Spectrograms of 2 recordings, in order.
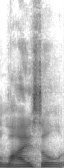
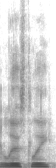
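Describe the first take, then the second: First: It has two syllables with a z sound. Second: It has two syllables ending in an ee sound. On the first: "everybody gets Lyle wrong" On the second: "everybody gets Lyle wrong"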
